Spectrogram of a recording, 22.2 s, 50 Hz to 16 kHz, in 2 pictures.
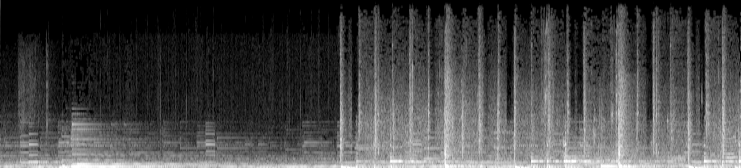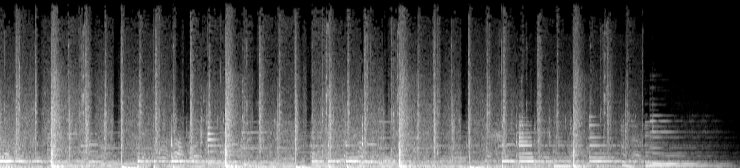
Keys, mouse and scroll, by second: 5.1 double click, 10.2 double click, 12.7 ctrl+d, 13.7 c, 14.8 double click, 15.8 c, 16.7 double click, 21.0 right click.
